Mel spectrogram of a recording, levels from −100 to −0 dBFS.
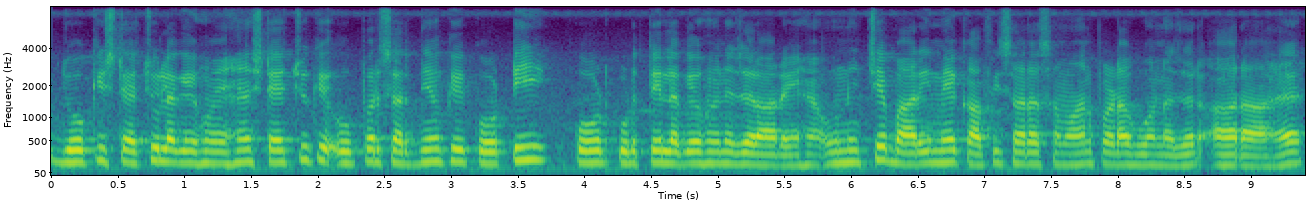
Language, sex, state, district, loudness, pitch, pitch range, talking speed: Hindi, male, Punjab, Fazilka, -15 LUFS, 165 Hz, 150-175 Hz, 215 wpm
